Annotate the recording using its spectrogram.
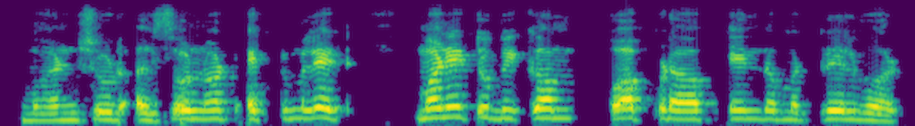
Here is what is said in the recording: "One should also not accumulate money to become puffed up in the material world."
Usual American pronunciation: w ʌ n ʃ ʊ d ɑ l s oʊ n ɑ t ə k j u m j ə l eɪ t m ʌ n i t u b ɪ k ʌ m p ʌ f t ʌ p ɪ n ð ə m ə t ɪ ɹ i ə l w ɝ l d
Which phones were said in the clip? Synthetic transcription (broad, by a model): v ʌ n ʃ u d ɑ l s oʊ n ɑ t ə k j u m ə l eɪ t m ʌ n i t u b ɪ k ʌ m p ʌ p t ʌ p ɪ n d ə m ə t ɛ ɹ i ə l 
